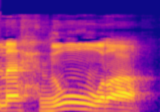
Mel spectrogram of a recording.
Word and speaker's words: محذورا: ولذلك قال وخلص انفتاح محذورا محذورا بالذات محذور، إن عذاب ربك كان محذورا بالذال.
